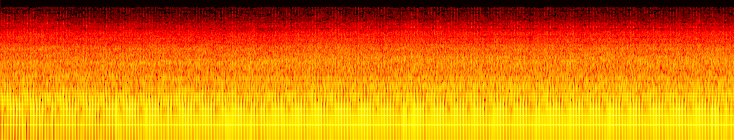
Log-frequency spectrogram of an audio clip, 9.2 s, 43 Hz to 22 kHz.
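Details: Restored 1982 Lawn-Boy Scamp model 4503 20-inch push mower, two-stroke on 32:1 premix, new engine parts in break-in: strong, even buzz holding a steady speed with no misses or surging; runs healthy.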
